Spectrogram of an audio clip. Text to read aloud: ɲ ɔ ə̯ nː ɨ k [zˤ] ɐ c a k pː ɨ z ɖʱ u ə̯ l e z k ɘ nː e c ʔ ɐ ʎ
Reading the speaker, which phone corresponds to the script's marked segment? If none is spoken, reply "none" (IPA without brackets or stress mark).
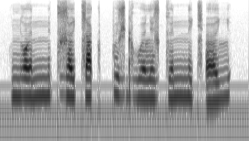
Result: z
